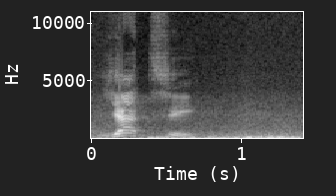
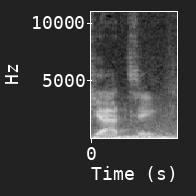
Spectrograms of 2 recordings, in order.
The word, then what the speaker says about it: Jajce: Today, we're in Jajce. We think it's Jajce. No. Bosnia. It's not. It's Jajce. Something like that.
